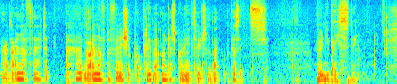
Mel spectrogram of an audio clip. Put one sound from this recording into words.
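Fabric strips rustle softly.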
